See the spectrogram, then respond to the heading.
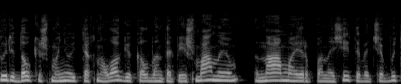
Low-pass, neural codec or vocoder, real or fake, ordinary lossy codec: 10.8 kHz; vocoder, 44.1 kHz, 128 mel bands every 512 samples, BigVGAN v2; fake; AAC, 64 kbps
